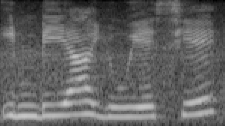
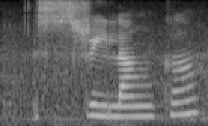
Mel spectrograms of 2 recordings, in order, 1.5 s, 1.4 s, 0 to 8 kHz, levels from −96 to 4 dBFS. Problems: constant background noise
